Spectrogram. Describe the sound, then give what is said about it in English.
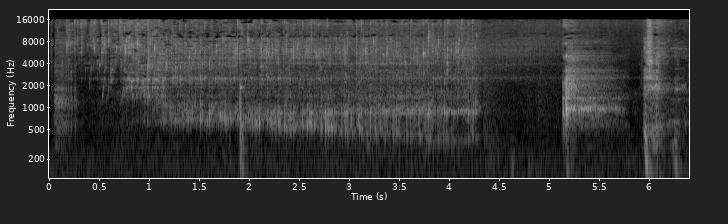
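Wine streams steadily from a box spout into a mug for about four seconds, a trickling pour, then stops, followed by two sharp knocks. “I'm the box of wine that sounds like a piss pour”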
